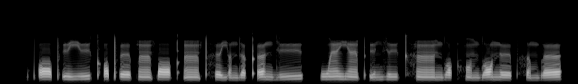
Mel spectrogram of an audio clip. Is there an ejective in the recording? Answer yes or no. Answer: yes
